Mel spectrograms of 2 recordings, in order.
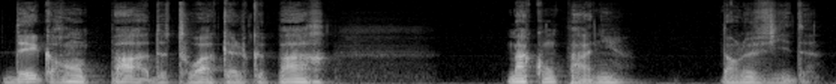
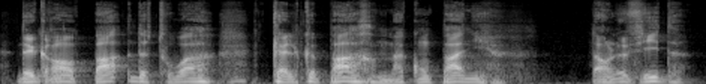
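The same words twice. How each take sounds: First: Said in the usual way. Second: Intense, insistent declaiming; more forceful. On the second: Acted. Poet followed by footsteps in the void, insistent. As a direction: drive the phrase on with mounting force.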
